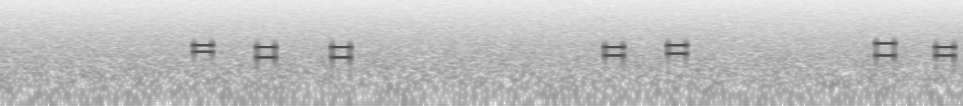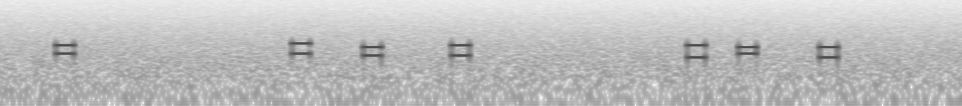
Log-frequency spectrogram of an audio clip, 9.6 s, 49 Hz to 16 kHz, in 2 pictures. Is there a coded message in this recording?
Yes: DTMF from 1.0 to 9.0 s, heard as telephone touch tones, dialled by hand, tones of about 90 ms. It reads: 011 48 648 945 271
